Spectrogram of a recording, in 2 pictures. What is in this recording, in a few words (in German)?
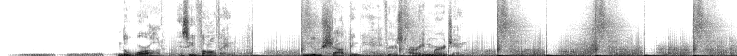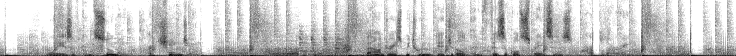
Imagefilme Profi Publikum; NATIVE PROFISPRECHER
